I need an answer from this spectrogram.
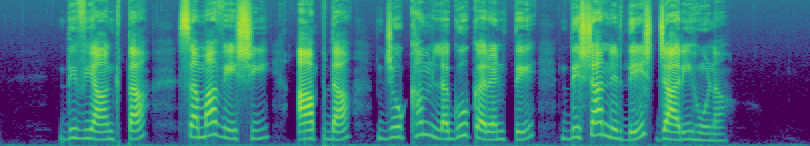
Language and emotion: Punjabi, neutral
